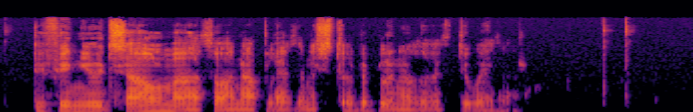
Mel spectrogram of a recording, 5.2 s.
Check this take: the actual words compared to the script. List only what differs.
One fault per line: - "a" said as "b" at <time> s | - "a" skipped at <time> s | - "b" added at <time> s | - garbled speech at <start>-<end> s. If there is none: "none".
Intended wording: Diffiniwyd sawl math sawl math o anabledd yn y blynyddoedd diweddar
- "sawl math" skipped at 1.6 s
- "ystod" added at 2.4 s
